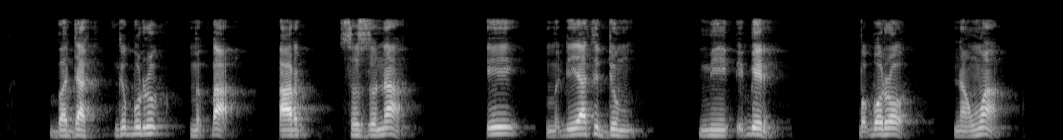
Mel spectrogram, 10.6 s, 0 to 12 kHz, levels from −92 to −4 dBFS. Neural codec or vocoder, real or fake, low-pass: codec, 16 kHz, 16 kbps, FunCodec, trained on Chinese and English, 50 frames a second; fake; 7.2 kHz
